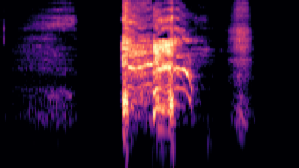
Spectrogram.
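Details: Adult with a chest infection with coughing up of blood, under palliative care: after a rough indrawn breath, a harsh cough burst with whistling wheeze tones, then a smaller cough.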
